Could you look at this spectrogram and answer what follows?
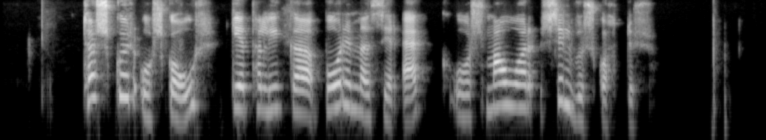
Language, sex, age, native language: Icelandic, female, 30-39, Icelandic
